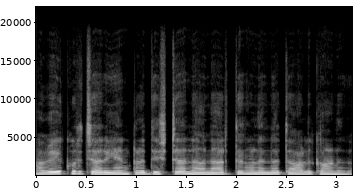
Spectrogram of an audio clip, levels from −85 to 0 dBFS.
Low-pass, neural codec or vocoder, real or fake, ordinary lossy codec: 19.8 kHz; codec, 44.1 kHz, 7.8 kbps, Pupu-Codec; fake; none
